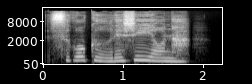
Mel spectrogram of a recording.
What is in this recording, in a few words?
levelup ja; cookie run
